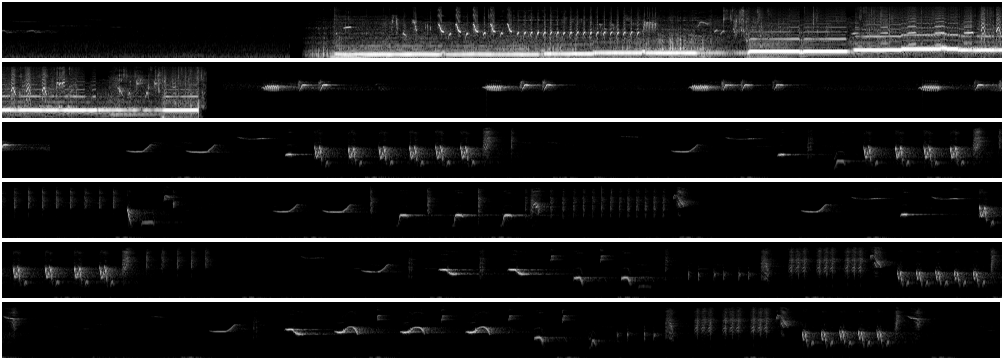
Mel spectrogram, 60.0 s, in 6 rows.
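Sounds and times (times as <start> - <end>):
bird chirping and trilling: 3.1 - 12.0.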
